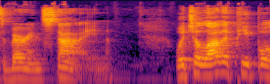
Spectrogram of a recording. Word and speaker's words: Berenstain: So a lot of people just assumed it was stain when in reality it was Stein.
